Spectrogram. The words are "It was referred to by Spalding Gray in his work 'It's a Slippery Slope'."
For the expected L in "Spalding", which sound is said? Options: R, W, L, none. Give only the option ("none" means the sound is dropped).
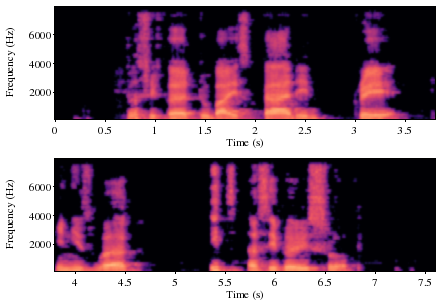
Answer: none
